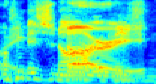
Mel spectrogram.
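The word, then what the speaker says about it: Mjnari: Yeah, and so Rogue basically is hearing, oh, this guy, Mijnani, am I saying it right? – No, Mijnari. – Mijnari, oh my God. – It's like Minari with the Mij.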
